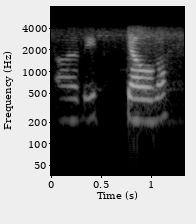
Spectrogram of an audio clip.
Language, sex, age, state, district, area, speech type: Urdu, female, 18-30, Uttar Pradesh, Gautam Buddha Nagar, urban, conversation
